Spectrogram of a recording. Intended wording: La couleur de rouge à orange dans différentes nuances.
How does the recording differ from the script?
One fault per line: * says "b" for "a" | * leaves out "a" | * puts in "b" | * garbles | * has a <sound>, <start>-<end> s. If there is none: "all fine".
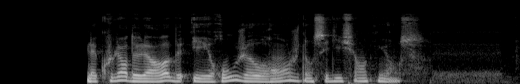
* puts in "la robe est"
* puts in "ses"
